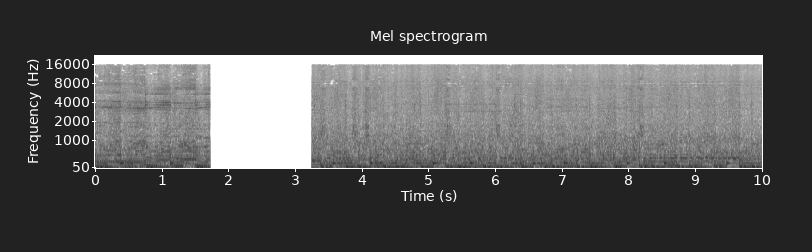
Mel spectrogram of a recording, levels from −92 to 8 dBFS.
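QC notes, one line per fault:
1.73–3.26 s, playback stall: output drops to silence for about 1.5 s, likely a starved player buffer; the waveform flatlines and the spectrogram shows a blank vertical band.
6.74 s, damaged data in a compressed stream: the decoder misreads a corrupt frame and produces a brief blip, seen as a thin broadband streak on the spectrogram.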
